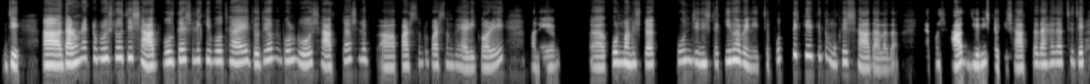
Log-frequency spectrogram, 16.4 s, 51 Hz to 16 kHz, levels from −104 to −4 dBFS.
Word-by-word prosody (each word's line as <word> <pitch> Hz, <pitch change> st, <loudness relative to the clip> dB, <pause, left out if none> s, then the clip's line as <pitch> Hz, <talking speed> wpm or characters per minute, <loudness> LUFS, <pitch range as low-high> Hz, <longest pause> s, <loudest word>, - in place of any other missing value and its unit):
জি। -, -, +4 dB, 0.5 s
আ -, -, +8 dB, 0.3 s
দারুণ 210 Hz, +4 st, +7 dB
একটা 300 Hz, 0 st, -7 dB
প্রশ্ন 295 Hz, 0 st, -1 dB
হচ্ছে 310 Hz, +1 st, -1 dB
স্বাদ 185 Hz, -5 st, +7 dB
বলতে 240 Hz, +2 st, 0 dB
আসলে 270 Hz, -1 st, -9 dB
কী 260 Hz, -, -3 dB
বোঝায়? 235 Hz, -2 st, +1 dB, 0.2 s
যদিও 235 Hz, +6 st, -2 dB
আমি 290 Hz, -1 st, -18 dB
বলব 260 Hz, +1 st, -3 dB, 0.3 s
স্বাদটা 180 Hz, +3 st, 0 dB
আসলে 280 Hz, 0 st, -9 dB, 0.3 s
আ -, -, -2 dB, 0.2 s
person 185 Hz, +3 st, -2 dB
to -, -, -17 dB
person 190 Hz, +1 st, -4 dB
vary 160 Hz, -2 st, -5 dB
করে। 170 Hz, +1 st, -2 dB, 0.5 s
মানে 165 Hz, -2 st, -12 dB, 0.8 s
আ -, -, -6 dB, 0.3 s
কোন 230 Hz, 0 st, +1 dB
মানুষটা, 210 Hz, -1 st, -1 dB, 0.4 s
কোন 250 Hz, +2 st, -5 dB
জিনিসটা 215 Hz, -1 st, -5 dB
কিভাবে 250 Hz, -3 st, +1 dB
নিচ্ছে। 165 Hz, +4 st, -17 dB
প্রত্যেকের 360 Hz, +6 st, -2 dB
কিন্তু 330 Hz, -1 st, -11 dB
মুখের 235 Hz, +4 st, -7 dB
স্বাদ 160 Hz, -4 st, 0 dB
আলাদা। 145 Hz, 0 st, -12 dB, 0.5 s
এখন 205 Hz, +5 st, -14 dB
স্বাদ 185 Hz, +4 st, +8 dB, 0.2 s
জিনিসটা 195 Hz, 0 st, -3 dB
কি? -, -, -32 dB
স্বাদটা 170 Hz, +3 st, -3 dB
দেখা 205 Hz, +2 st, -2 dB
যাচ্ছে 230 Hz, +2 st, -6 dB
যে, -, -, +2 dB
215 Hz, 160 wpm, -25 LUFS, 185-255 Hz, 0.8 s, আ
